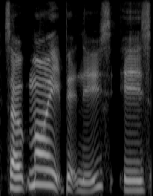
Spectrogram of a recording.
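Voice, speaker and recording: A man's voice: a little high, expressive, takes it slowly, clear, resonant tone, no echo, studio quality. A British man co-hosting a podcast, explaining things in casual, informal chat with some hesitant phrasing. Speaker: podcast co-host reporting news.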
